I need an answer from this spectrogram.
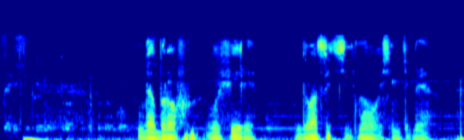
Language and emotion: Russian, neutral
